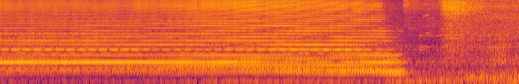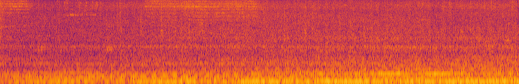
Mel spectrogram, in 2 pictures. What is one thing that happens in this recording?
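Locomotive engines rumble past close by.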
